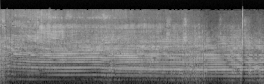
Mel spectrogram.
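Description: Classic racing motorcycle engine running at speed on the circuit. Its pitch drops over the first second, then holds fairly steady. A short click comes near the end.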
